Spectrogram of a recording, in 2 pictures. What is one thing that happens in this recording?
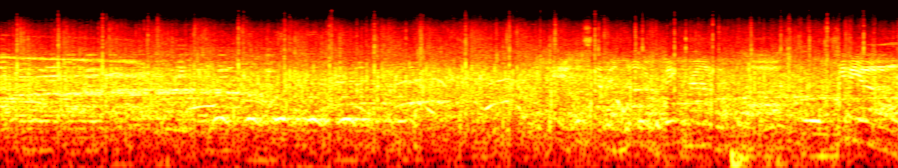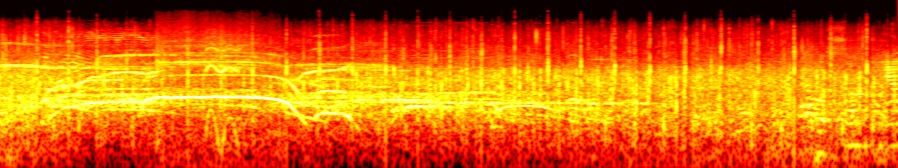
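A crowd of men and women cheer and whoop loudly in a large hall.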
